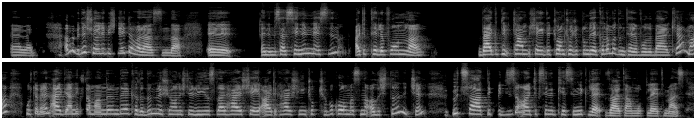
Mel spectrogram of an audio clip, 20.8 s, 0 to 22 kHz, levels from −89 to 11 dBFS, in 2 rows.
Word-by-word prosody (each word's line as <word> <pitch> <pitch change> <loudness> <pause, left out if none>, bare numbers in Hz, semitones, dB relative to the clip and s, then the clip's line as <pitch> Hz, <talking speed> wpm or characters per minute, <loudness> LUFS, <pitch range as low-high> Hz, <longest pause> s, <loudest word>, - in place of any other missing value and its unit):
Evet, 200 -2 -5 0.5
ama - - 0
bir - - -5
de 415 - +3
şöyle 335 -4 -1
bir 330 - -3
şey 350 +5 -5
de 360 -4 +1
var 245 -3 +3
aslında; 190 -3 0 0.4
eee, 210 - +3 0.3
hani, 230 +1 0
mesela 250 +2 +1
senin 295 +5 +1
neslin 305 +6 -3 0.2
artık 275 +2 +1
telefonla, 265 -6 +2 0.7
belki 260 +2 +6
de 295 0 0
tam 295 -1 +2
şeyde 270 -2 0
çom 295 0 +3
çocukluğunda 275 0 -1
yakalamadın 285 +1 +2
telefonu 225 -2 -1
belki 215 - 0
ama - - 0 0.3
muhtemelen 305 +4 -2
ergenlik 155 - +2
zamanlarında 290 - -2
yakaladın. 300 0 -1
Şu 275 -1 -5
an 265 - -3
işte 265 0 -4
Reels'lar, 260 +1 0
her 260 0 +3
şey... 260 -1 +2
Artık 235 +1 -1
her 265 0 0
şeyin 265 0 -7
çok 280 +2 -10
çabuk 275 +4 -9
olmasına 270 -1 0
alıştığın 240 - -2
için 260 - -3 0.4
3 330 +2 +2
saatlik 280 -4 +3
bir 250 -3 -7
dizi 255 +2 -3 0.3
seni 265 0 -5
kesinlikle 255 -2 0
zaten 175 -2 +2
mutlu 170 +1 -3
etmez. 160 -1 -1
265 Hz, 155 wpm, -23 LUFS, 235-290 Hz, 0.7 s, belki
